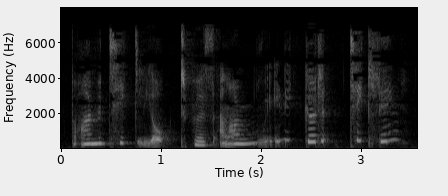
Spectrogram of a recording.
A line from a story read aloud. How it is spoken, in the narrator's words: said Octopus sadly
